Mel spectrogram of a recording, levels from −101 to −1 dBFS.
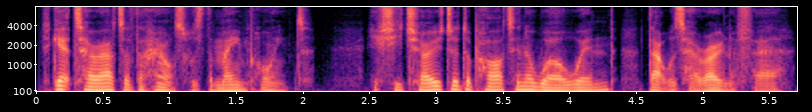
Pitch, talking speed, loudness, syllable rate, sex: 105 Hz, 250 wpm, -20 LUFS, 5.8 syllables/s, male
